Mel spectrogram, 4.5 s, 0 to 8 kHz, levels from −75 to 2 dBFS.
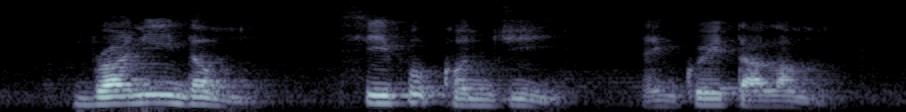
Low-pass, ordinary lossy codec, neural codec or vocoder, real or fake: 7.2 kHz; Opus, 24 kbps; none; real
